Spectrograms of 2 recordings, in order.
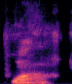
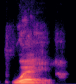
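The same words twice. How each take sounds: First: Said in the usual way. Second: "poire" said as "pwère"; old Québécois pronunciation. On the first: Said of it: "à la place de poire". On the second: Shown as a demonstration. Lecturer showing old usage to listeners, "poire" as "pwère". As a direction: open è vowel in "poire", like "pwère". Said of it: "on pouvait dire poire".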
